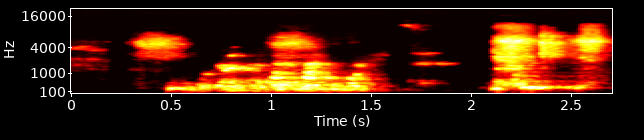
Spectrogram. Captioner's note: laughter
